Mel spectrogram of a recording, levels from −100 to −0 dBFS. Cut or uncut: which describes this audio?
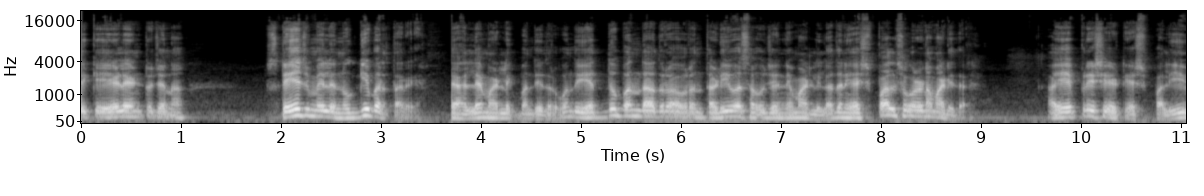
cut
